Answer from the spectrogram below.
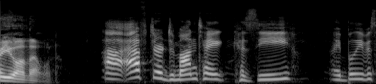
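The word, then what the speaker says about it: Damontae Kazee: After DeMonte Kazee, I believe is how you say his name.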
